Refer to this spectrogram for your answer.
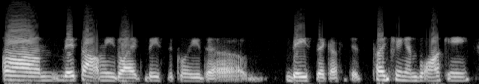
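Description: A woman's voice: on the low side, fairly even intonation, moderate pace, no echo, rough recording. A young woman from the Philippines chatting as a guest, talkative and loose, with many fillers and laughs. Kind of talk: casual chat.

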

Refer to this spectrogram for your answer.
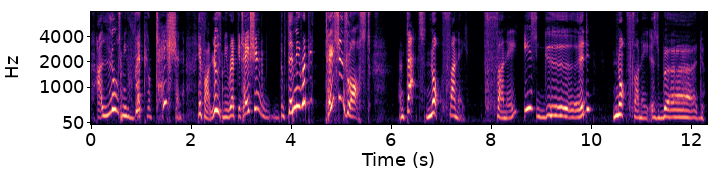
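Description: A woman's voice: fairly high pitch, a bit bright, breathy edge, heavily acted. A woman voicing an anxious, dramatic male court jester who stammers and says "me" for "my".

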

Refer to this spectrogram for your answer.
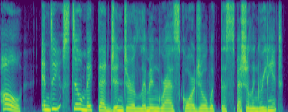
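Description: A woman's voice: mid-range voice, a little slow, a little mellow, dry recording, clean studio sound, lightly acted. A woman voicing a tall, thin, chatty young tech leader who keeps up an upbeat, jokey running patter. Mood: cheerful, chatty.

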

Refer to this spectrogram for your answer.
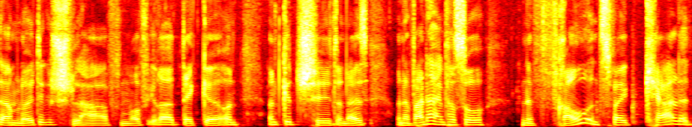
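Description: A man from Germany co-hosting a casual chat podcast, telling a story in a relaxed way and often agreeing with his partner. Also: on the high side, dry recording, clean studio sound. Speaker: podcast co-host.

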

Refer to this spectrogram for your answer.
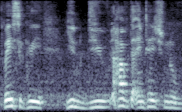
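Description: A young man with a London roadman accent, chatting casually as a podcast co-host in animated, slang-heavy bursts full of repeated tags. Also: on the high side, fast, slight background noise. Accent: London roadman, multicultural London slang. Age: young adult. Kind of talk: casual banter among friends.

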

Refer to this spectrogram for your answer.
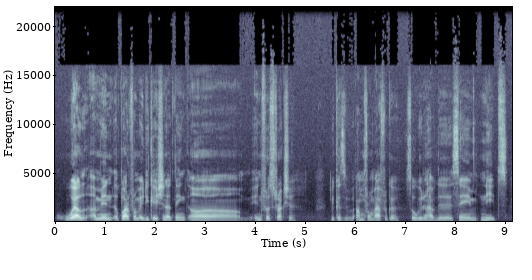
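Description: Deep-voiced man with a Senegalese accent. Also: gravelly. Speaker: English teacher being interviewed. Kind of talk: interview answers.

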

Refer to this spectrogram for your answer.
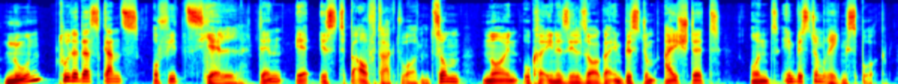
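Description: Radio news guy with a super deep voice, lively delivery, dry sound. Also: measured pace, hardly any pauses, no room sound. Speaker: radio presenter. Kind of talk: news report and interview.

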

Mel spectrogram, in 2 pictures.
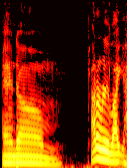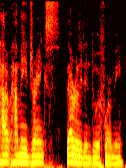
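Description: A man's voice: mid-range voice, moderate pace, darkish tone, smooth, no room sound, studio quality. A young man hosting a casual comedic monologue, rambling and profane with lots of ums and asides. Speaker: show host.

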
